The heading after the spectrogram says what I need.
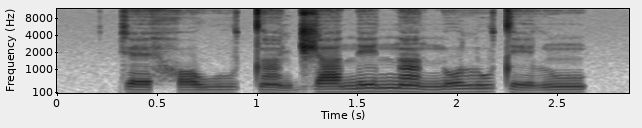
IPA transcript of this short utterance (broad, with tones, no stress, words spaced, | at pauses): kɛ˨hɔ˨wu˨tã˨ d͡ʒa˧ne˦nã˦˨ no˨˦lu˧te˨lũ˧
